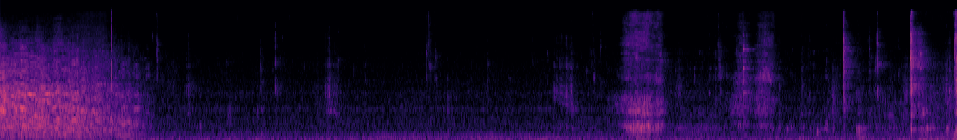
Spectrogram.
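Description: Quiet eating at a table: soft chewing and slurping in a few brief bursts, with faint light clicks like chopsticks touching porcelain bowls. A louder noise fades out about two seconds in.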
